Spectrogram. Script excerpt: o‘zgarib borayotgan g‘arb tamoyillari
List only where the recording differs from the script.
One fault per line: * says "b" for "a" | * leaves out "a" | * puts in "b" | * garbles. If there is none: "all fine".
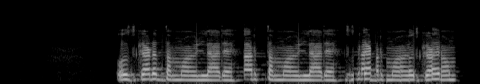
* says "tamoyillari" for "borayotgan"
* garbles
